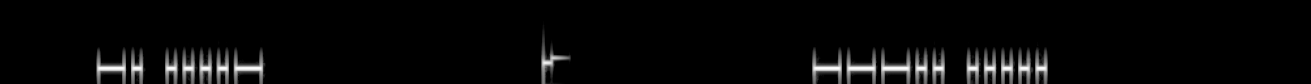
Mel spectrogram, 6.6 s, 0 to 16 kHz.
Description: Morse code, heard as a keyed tone, about 28 wpm, 700 Hz. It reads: N4 85
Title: Common Cut Numbers - 2-Digit 28wpm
